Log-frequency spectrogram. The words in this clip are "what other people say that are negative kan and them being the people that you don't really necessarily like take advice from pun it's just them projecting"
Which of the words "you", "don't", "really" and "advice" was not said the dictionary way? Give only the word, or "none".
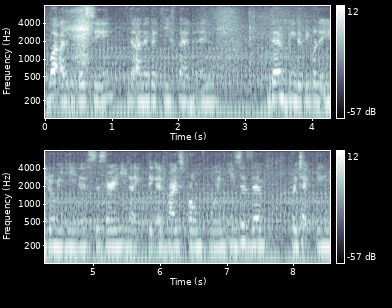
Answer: really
